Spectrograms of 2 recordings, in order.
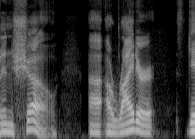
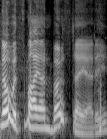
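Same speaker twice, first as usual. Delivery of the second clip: very loud, high, swooping, animated comic character voice; 8 semitones higher, 10 dB louder than usual. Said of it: "I also do a good Edwin".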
